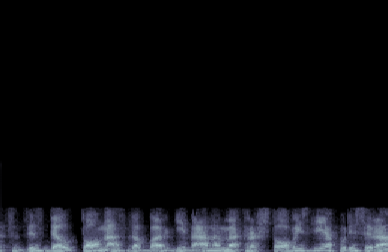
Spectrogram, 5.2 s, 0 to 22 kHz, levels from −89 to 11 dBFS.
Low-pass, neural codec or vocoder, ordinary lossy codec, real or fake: 7.2 kHz; none; AAC, 16 kbps; real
